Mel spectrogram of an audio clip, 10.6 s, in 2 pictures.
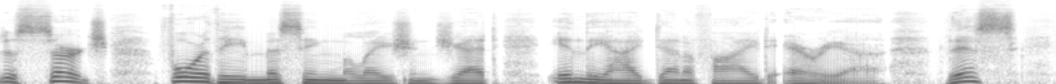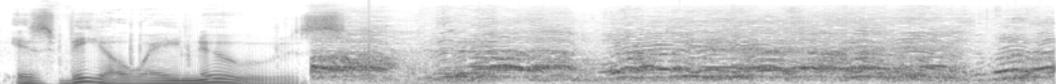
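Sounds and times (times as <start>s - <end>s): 
speech: 0.0s - 7.9s
mourning crowd chanting vows of retribution: 6.9s - 10.5s.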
